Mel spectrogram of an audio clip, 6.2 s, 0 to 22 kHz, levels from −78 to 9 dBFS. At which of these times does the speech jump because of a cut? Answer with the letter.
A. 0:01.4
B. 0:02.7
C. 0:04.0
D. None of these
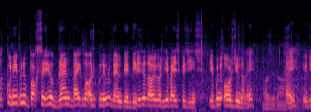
B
